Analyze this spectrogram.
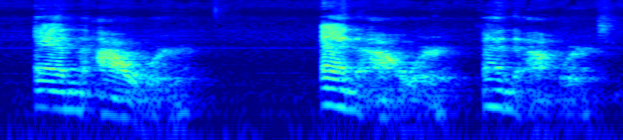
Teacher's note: there's no h there's no consonant it's ow that's a vowel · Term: vowel sound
